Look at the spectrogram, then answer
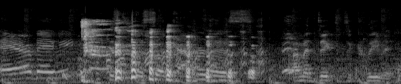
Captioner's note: laughing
